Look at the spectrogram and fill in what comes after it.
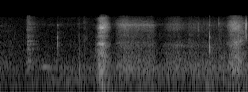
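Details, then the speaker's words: Soft breathing broken by a few brief, sharp catches in a baby girl: infant hiccups, with her chest visibly caving in with each hiccup. "This is the lily pad, and this is her hiccuping. Notice the chest that caves in."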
